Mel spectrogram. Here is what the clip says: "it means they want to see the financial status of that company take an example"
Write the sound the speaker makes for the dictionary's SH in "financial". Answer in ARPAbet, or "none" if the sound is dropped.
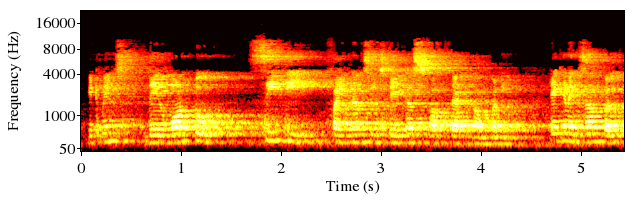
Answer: S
